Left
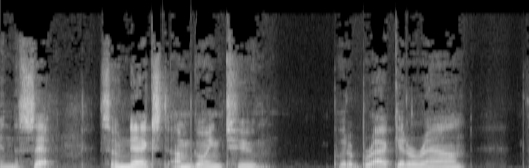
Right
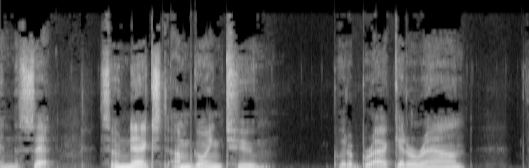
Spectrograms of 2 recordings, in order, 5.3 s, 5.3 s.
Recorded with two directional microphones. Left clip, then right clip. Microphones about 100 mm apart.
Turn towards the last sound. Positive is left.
turn(degrees=-55)  # may be behind; listen again after turning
